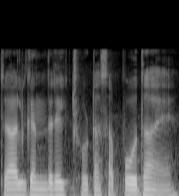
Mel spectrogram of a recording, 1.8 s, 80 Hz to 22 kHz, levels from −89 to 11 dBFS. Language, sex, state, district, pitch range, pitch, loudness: Hindi, male, Uttar Pradesh, Shamli, 115-120 Hz, 120 Hz, -17 LUFS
